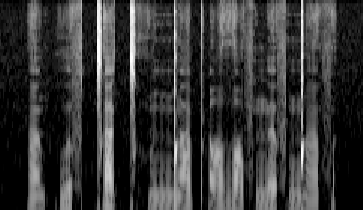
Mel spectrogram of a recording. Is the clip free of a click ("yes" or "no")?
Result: no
